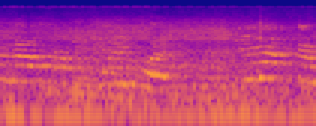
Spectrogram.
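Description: Several women laughing and shrieking with overlapping excited chatter, over a steady low hum.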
